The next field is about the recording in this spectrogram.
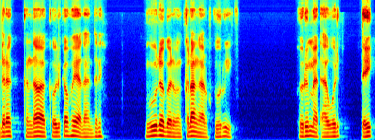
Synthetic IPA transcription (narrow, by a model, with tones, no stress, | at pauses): də˨ɾa˦ | kə˨nda˦wa˨ku˦li˦ka˦fa˦ja˨da˨di˦ɾi˦˨ | ɡu˦la˦ɡo˨dbi˨kə˦la˦ŋa˨ɾko˨ɾu˦i˨ | o˨ɾu˦ma˨ta˨˦wu˦ɾi˦ | d̥a˨i˦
